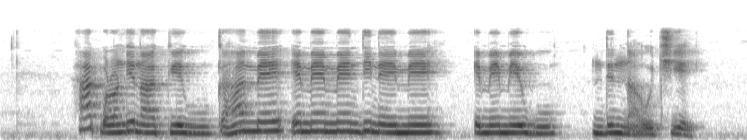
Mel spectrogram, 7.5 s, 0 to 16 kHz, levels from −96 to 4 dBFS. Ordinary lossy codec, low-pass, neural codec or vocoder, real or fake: none; 7.2 kHz; none; real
